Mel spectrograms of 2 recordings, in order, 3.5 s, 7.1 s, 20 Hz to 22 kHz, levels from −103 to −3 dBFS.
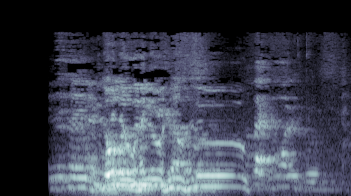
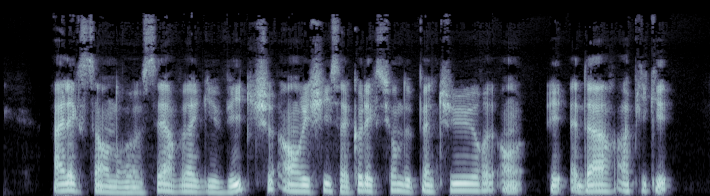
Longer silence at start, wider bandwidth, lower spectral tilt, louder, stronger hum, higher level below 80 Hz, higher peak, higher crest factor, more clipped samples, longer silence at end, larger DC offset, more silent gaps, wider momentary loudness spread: about the same, 0.55 s vs 0.55 s; second, 11.5 kHz vs 16.5 kHz; first, -7 dB/octave vs -5 dB/octave; first, -20 LUFS vs -24 LUFS; neither; first, -56 dBFS vs -64 dBFS; about the same, 0 dBFS vs -2 dBFS; about the same, 22 dB vs 22 dB; neither; about the same, 0.35 s vs 0.45 s; neither; neither; first, 19 LU vs 7 LU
